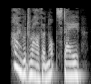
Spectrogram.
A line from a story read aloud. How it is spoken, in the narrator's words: Ulilenia said sharply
